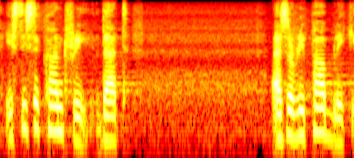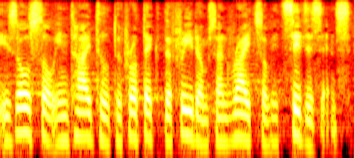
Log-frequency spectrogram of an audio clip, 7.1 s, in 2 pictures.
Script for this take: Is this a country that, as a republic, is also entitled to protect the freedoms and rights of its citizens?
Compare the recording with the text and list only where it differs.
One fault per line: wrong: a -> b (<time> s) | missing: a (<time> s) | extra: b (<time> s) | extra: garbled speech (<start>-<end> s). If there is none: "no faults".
no faults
